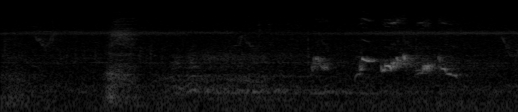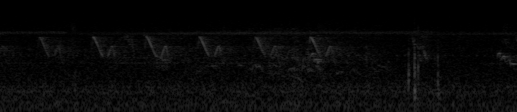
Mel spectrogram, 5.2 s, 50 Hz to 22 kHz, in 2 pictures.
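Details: Decoy red-whiskered bulbul in Hòa Bình, Vietnam, 13 March 2019, singing to challenge rival birds at a trapping site: one quick, clear warbled phrase, then faint scattered chirps against a steady high whine and background hiss.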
